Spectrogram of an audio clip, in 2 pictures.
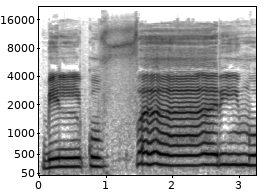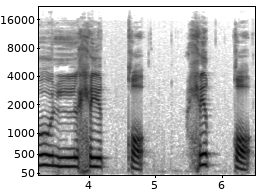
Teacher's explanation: ونخشى عذابك ان عذابك بالکفار ملحق، اور یہاں پہ قاف کے اوپر قلقلہ ہوگا اور اس کی دو پیش کو ہم ختم کر دیں گے، اور یہاں پہ فا کو آپ نے اچھے سے ادا کرنا ہے کیونکہ یہاں پہ شد ہے اور ری کو لمبا نہیں کرنا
